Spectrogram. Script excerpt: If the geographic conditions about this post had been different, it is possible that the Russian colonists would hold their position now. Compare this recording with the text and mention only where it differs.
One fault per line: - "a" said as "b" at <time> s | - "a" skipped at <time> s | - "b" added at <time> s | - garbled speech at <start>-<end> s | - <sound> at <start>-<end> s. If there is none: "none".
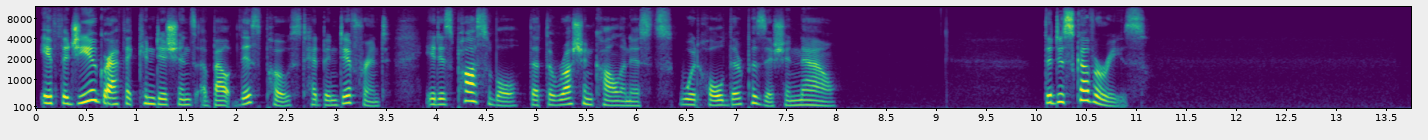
- "The discoveries" added at 10.1 s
